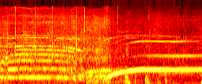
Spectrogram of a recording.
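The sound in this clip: An audience cheering and applauding to welcome a comedian at a cabaret show, a loud, dense, unbroken wash of crowd noise with a sustained tone that rises partway through.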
